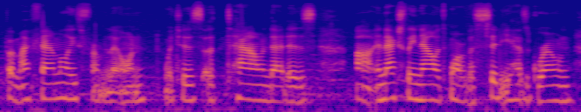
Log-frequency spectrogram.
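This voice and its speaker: A woman's voice: on the low side, flat delivery, normal speed, vocal fry, a crowd in the background, poor audio. A woman from Mexico recounting her family's history in an oral history interview, often correcting herself as she goes.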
